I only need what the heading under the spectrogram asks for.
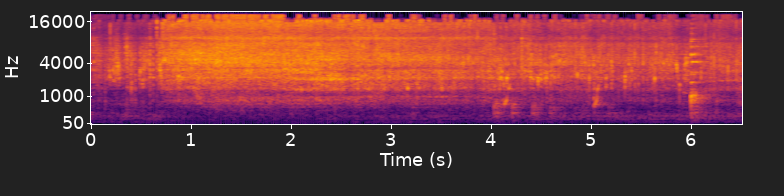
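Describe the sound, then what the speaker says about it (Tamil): Tamarind water poured into a hot cumin tempering for dal pepper rasam, a loud sustained sizzle and hiss that gradually settles, with a few clinks and stirring sounds near the end. "இப்போ இந்த புளி தண்ணியை இதில் ஊற்றி கண்டிப்பான்."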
